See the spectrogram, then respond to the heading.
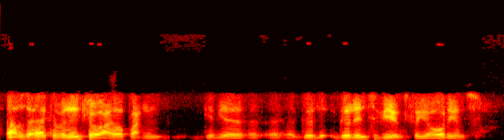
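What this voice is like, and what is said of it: Toned-down British accent. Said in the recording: “you're not my first Brit ... I know how to tone down that British accent”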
